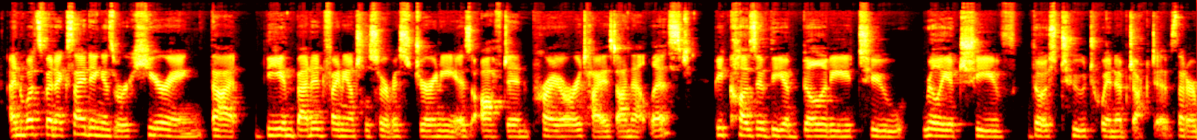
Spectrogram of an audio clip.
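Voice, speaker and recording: A woman from Milwaukee, Wisconsin, answering interview questions as a podcast guest in a fluent, composed way. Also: on the low side. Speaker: podcast guest, venture investor.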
